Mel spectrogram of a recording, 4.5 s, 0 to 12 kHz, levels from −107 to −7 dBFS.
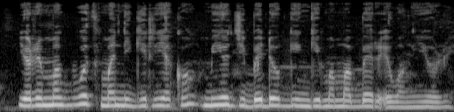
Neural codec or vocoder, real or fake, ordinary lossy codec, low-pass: vocoder, 48 kHz, 128 mel bands, Vocos; fake; none; 10.8 kHz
